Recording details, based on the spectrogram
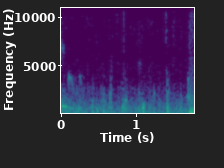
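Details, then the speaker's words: Adult with retrograde cricopharyngeal dysfunction (no-burp), unable to burp for 21 years, making quiet, irregular low frog-like croaking pops from the throat: throat gurgling. "the symptoms of noburp are 1. Inability to burp, socially awkward gurgling noises that sound like frogs."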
